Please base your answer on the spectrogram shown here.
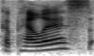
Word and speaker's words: Capeles: Think about heaven and hell, and then Angela. That's the right pronunciation.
